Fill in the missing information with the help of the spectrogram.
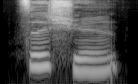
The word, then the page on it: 咨询: zī xún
